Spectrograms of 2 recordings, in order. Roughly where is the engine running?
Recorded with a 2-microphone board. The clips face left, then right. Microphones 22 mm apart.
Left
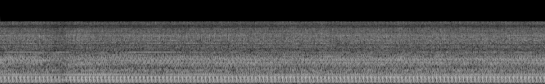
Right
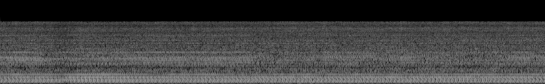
Left.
